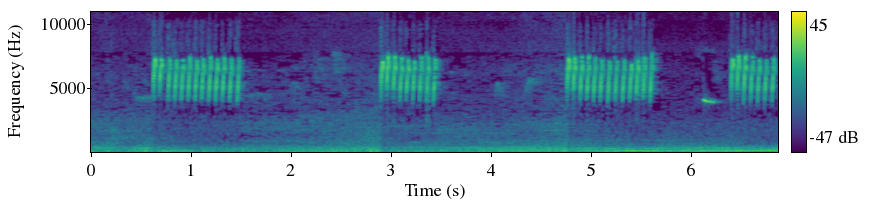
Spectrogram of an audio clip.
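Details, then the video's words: Olive-backed sunbird repeating high-pitched rattling trills, each close to a second long and coming about every two seconds, with faint chips between them and a low background hum throughout. "BURUNG KONIN SUARA GACOR"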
